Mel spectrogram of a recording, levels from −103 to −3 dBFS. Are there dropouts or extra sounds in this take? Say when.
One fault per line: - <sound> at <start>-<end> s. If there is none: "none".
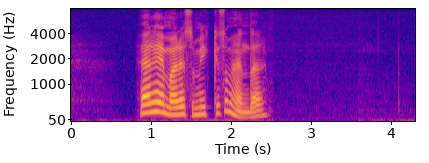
none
